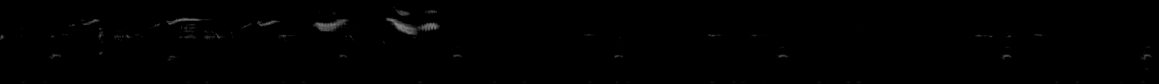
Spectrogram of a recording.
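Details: Angry adult male bald eagle defending the Decorah North Nest against an intruding eagle, morning, March 2018. A burst of loud, high, squealing chatter gives way to faint scattered chirps over a low steady hum.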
